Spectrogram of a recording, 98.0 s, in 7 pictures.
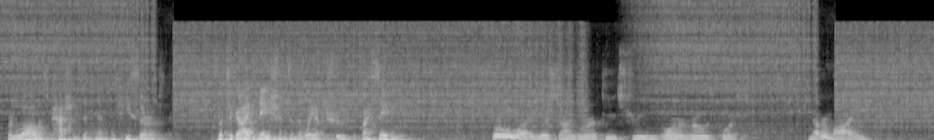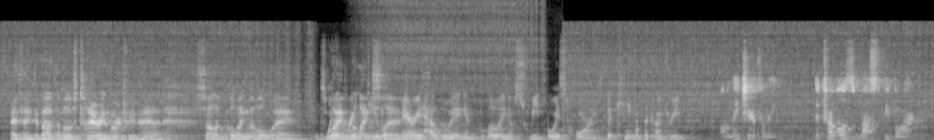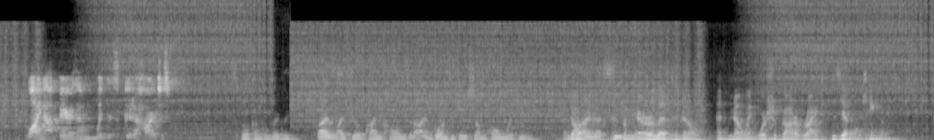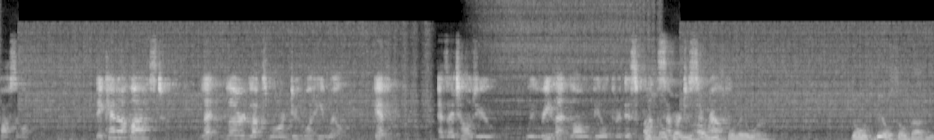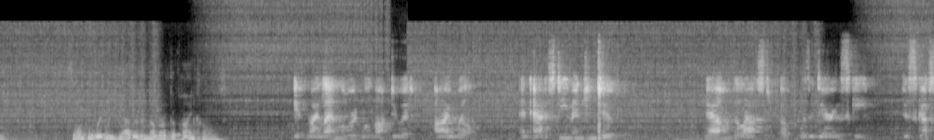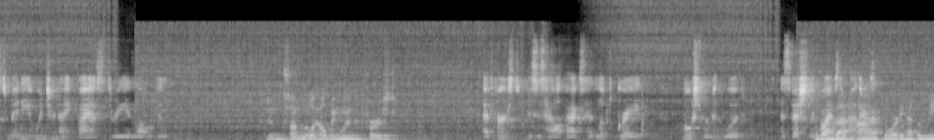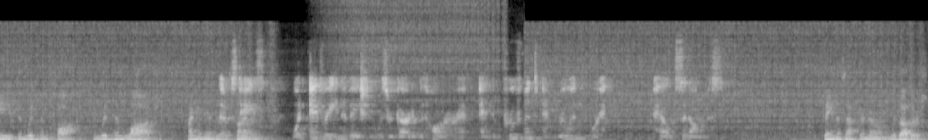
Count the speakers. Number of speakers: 5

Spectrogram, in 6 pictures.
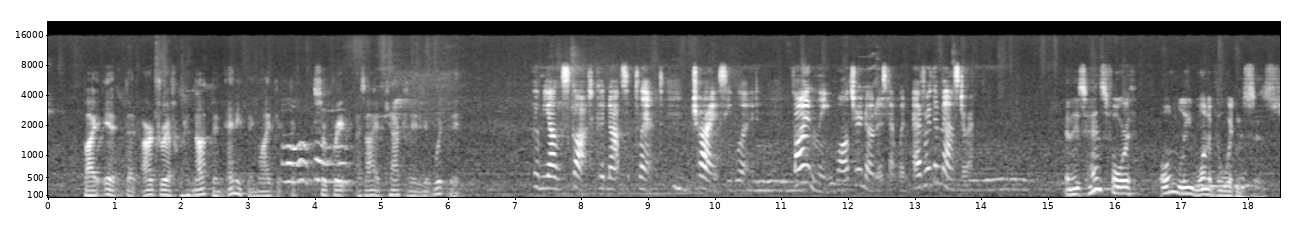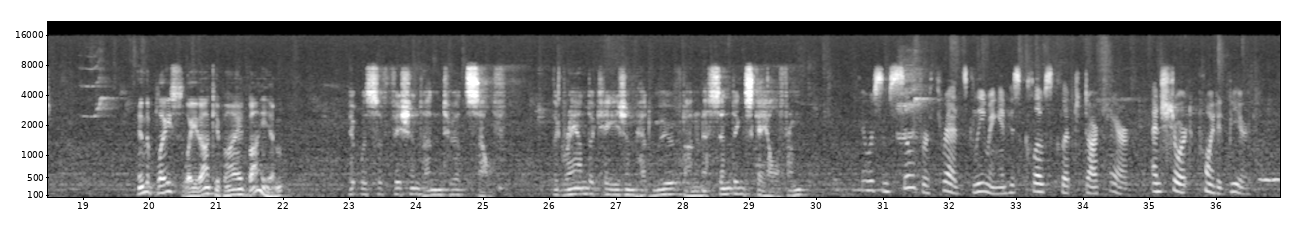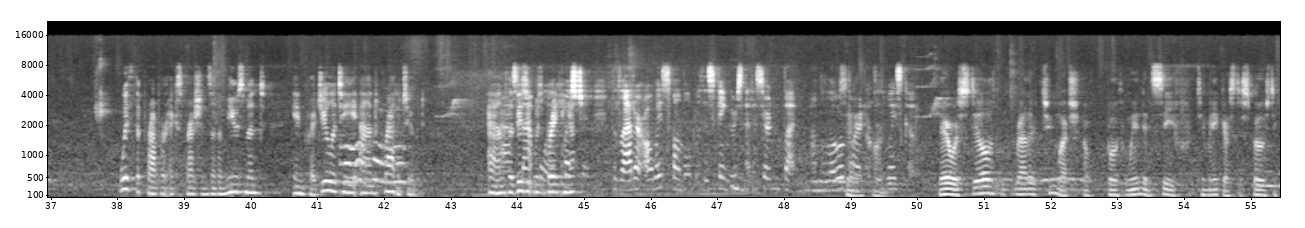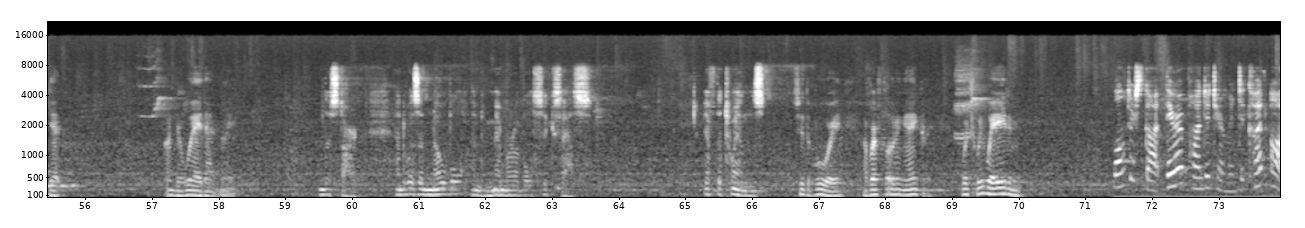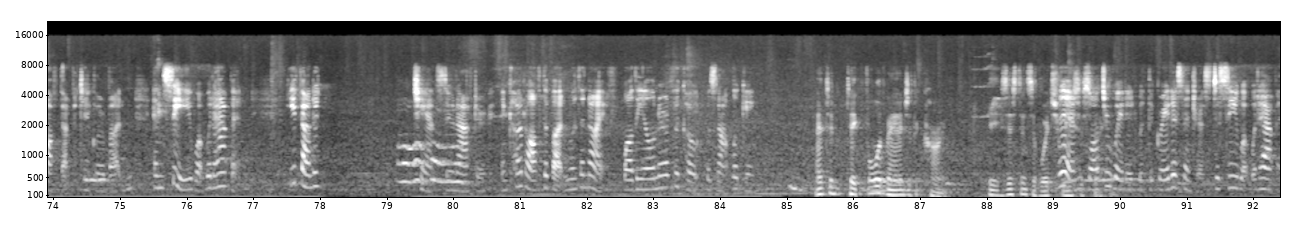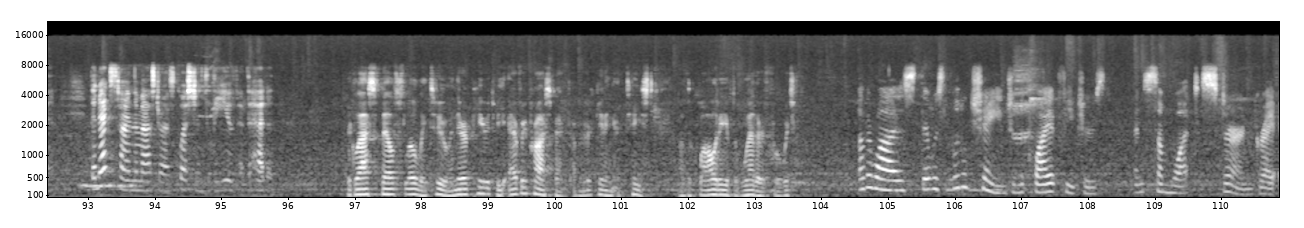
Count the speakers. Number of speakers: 6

